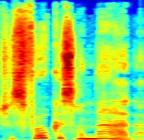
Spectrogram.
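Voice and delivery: gentle self-reassurance. Retold or imitated. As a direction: talk yourself down gently like a friend. Reassuring her own self-critic.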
